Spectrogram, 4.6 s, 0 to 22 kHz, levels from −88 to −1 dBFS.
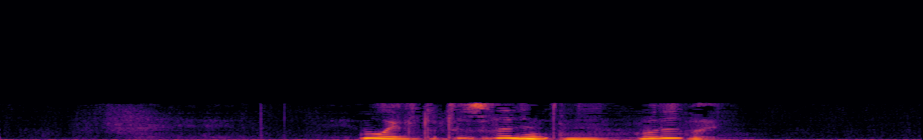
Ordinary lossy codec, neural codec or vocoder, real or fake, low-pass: MP3, 24 kbps; autoencoder, 22.05 kHz, a latent of 192 numbers a frame, VITS, trained on many speakers; fake; 7.2 kHz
